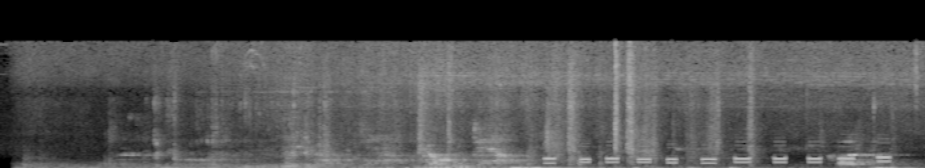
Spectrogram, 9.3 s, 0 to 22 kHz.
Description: DTMF, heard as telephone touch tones, dialled by hand, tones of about 130 ms, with the noise inside a lift. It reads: 2787418885#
